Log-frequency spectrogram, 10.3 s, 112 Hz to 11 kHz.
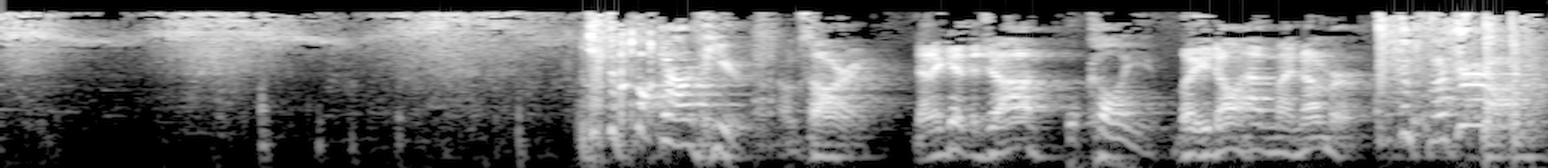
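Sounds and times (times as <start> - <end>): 
person imitating a snake's hiss: 0.0 - 4.0
speech: 4.2 - 10.2.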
